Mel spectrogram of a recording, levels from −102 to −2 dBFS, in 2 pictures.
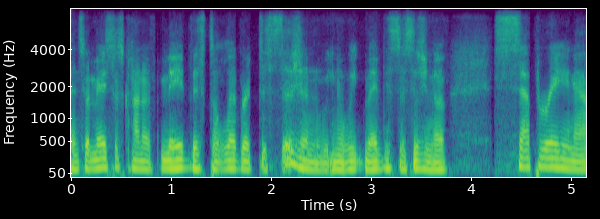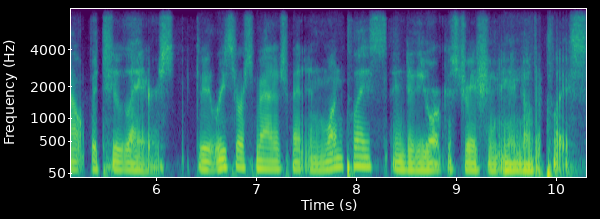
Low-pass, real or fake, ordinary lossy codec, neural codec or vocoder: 7.2 kHz; fake; Opus, 32 kbps; codec, 32 kHz, 1.9 kbps, SNAC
